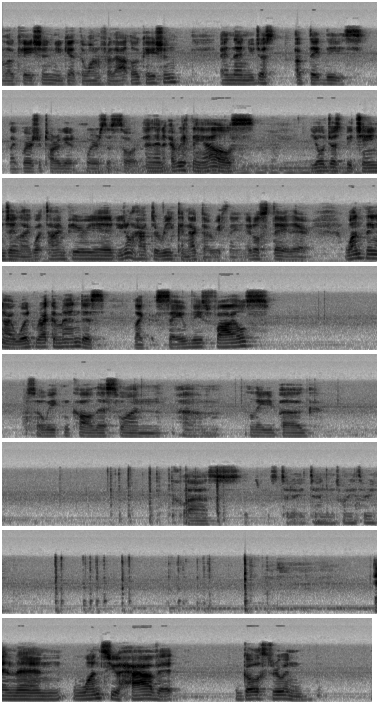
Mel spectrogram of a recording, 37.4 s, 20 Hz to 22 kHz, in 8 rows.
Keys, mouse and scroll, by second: 2.5-2.8 scroll down 2, 3.1-4.1 scroll up 5, 4.1-5.0 scroll up 1, 7.0-7.5 scroll down 4, 7.9-8.8 scroll down 2, 8.8-11.1 scroll up 5, 11.1-11.4 scroll down 2, 13.5-14.8 scroll down 4, 16.2 click, 22.8 click, 24.6-26.2 typing, 27.2 KP_1, 27.4 KP_0, 28.7 KP_Subtract, 29.1 KP_2, 29.2 KP_3, 32.6 click.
